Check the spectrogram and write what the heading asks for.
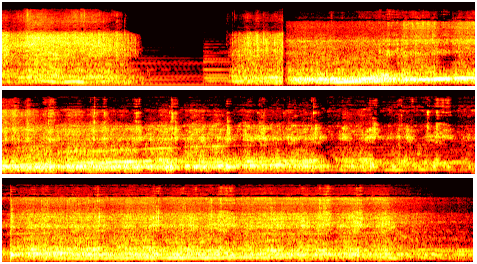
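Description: High-power countertop blender grinding soaked soybeans and water into a soy milk slurry. It runs in a short burst, cuts out for about a second, then runs loudly and steadily, with a rising whine a few seconds in and a brief dip past the middle.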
